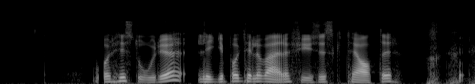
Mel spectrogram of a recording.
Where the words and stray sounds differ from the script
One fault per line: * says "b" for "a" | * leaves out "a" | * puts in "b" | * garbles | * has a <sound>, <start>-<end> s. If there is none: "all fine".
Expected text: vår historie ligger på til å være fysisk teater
* has a dropout, 1.0-1.0 s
